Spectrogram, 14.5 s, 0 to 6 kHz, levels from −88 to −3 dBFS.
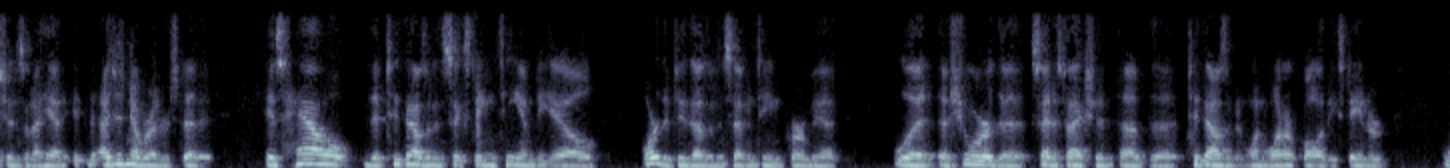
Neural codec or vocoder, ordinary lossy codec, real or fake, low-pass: none; AAC, 48 kbps; real; 5.4 kHz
